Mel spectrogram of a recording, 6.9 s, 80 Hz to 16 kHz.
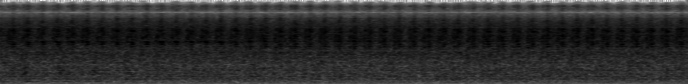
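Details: Audi A4 driven over a mile with no oil after a quarter-size oil pan hole, pan patched, refilled, first start: steady, even idle, bright busy top end, no deep knock or rattle; sounds healthy.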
